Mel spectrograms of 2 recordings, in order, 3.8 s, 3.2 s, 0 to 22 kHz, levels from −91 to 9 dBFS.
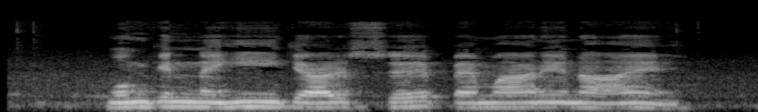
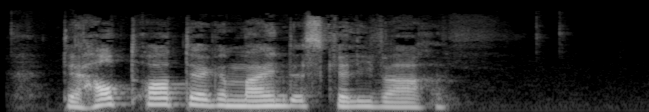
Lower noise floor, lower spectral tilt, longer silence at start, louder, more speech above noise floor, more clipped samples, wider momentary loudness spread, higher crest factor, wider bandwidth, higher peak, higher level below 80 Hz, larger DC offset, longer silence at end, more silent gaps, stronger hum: second, -50 dBFS vs -66 dBFS; first, -7.5 dB/octave vs -6 dB/octave; first, 0.5 s vs 0.3 s; second, -22 LUFS vs -19 LUFS; second, 29 dB vs 47 dB; neither; about the same, 8 LU vs 8 LU; about the same, 14 dB vs 18 dB; second, 10.5 kHz vs 13.5 kHz; second, -8 dBFS vs -2 dBFS; about the same, -60 dBFS vs -60 dBFS; neither; second, 0.35 s vs 1 s; neither; neither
